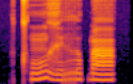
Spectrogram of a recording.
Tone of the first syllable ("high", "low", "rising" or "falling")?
rising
